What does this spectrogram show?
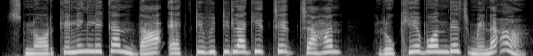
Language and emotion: Santali, fearful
